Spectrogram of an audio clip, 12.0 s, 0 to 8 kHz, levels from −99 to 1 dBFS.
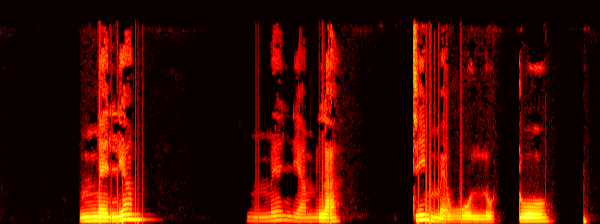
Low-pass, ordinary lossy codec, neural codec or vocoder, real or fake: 7.2 kHz; MP3, 32 kbps; none; real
